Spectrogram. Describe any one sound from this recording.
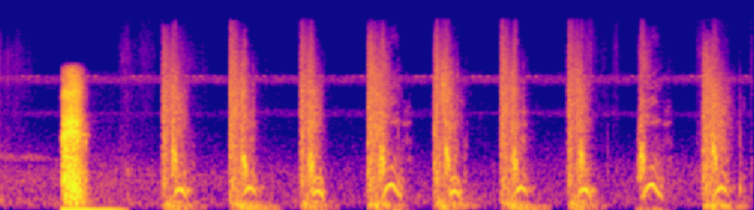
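Repeated dull chopping thuds strike a carcass at a steady pace.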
